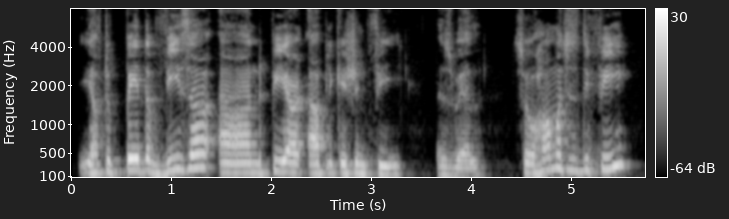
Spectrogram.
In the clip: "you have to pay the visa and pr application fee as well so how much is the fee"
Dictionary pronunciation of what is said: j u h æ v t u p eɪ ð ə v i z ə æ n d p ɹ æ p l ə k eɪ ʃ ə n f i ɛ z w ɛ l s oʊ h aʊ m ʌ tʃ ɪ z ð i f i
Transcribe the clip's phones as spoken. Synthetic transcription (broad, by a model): j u h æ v t u p eɪ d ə v i z ə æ n d p ɹ æ p l ə k eɪ ʃ ə n f i ɛ z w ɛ l s oʊ h aʊ m ʌ tʃ ɪ z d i f i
